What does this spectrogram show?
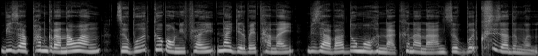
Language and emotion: Bodo, happy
